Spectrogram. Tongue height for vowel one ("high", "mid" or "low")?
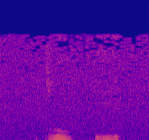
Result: high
